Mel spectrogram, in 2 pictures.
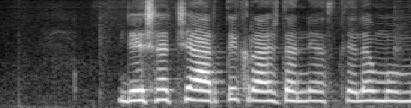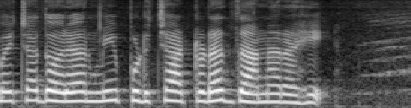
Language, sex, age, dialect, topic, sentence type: Marathi, female, 18-24, Standard Marathi, banking, statement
